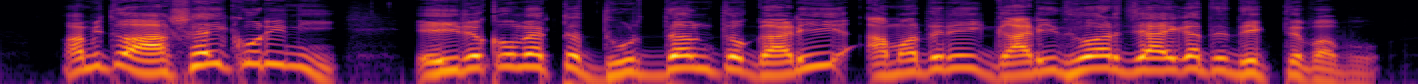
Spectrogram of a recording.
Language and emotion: Bengali, surprised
